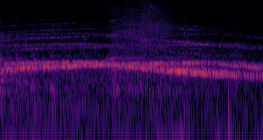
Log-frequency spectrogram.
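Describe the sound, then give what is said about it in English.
An emergency vehicle siren wails steadily, its tone holding high with a slight dip and rise in pitch as it goes by, with no one talking. “In fact, did you know that God planned all your days, including sirens?”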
